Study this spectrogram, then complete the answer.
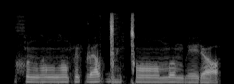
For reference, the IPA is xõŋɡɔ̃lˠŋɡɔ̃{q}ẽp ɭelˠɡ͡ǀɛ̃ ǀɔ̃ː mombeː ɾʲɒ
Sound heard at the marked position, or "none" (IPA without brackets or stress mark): p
